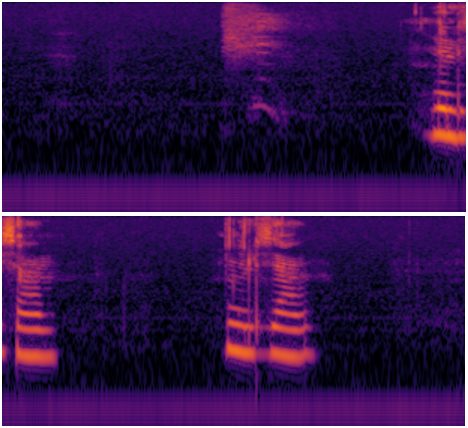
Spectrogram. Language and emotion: Russian, neutral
